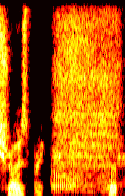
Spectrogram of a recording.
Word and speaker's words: Shrewsbury: Oh, I could have gone one more there and done Shrewsbury, in spite of the fact it's pronounced Shrewsbury.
